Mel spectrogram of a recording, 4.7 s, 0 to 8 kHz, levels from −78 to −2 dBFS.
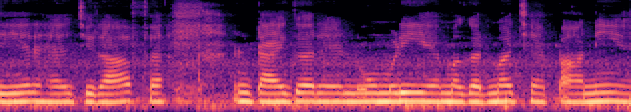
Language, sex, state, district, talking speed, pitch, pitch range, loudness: Hindi, female, Punjab, Pathankot, 150 wpm, 190 Hz, 185-190 Hz, -14 LUFS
